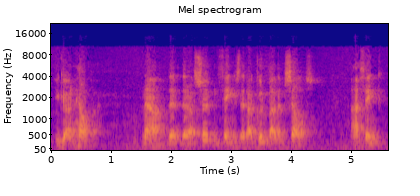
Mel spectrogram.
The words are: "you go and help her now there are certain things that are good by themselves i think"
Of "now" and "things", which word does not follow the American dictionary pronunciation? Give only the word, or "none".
none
